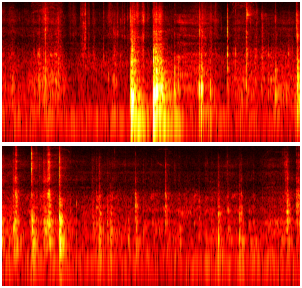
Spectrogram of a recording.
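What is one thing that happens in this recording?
Wires rustle and tap as they are handled close by.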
